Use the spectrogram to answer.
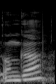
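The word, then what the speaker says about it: Unga: I was uh informed by Senator Gabard who is going to speak on this that the G is silent.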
